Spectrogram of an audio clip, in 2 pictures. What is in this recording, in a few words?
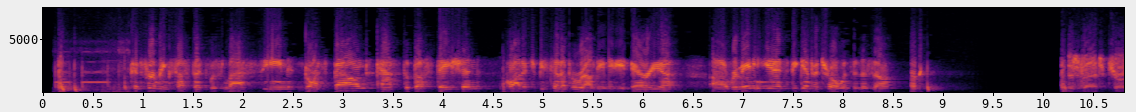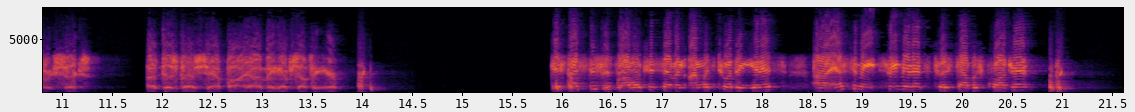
Police Radio Pursuit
